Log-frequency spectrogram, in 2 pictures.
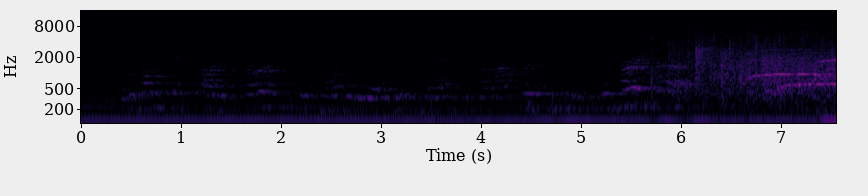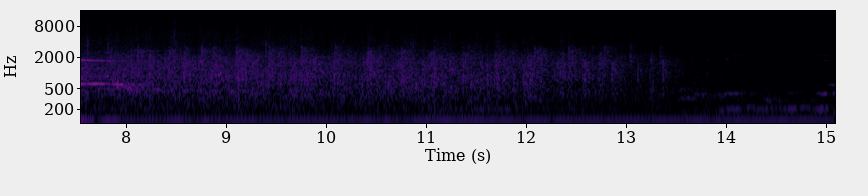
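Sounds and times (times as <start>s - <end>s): congregation applauding: 5.3s - 14.0s.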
